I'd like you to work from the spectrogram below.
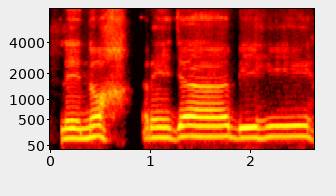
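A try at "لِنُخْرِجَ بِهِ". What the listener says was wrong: Bacanya panjang. Kagok ya. Kalau sampai kan baca gini. Linuh rija. Panjangnya pendek. Linuh rija bihi. Linuh rija bihi. Linuh rija bihi. Jangan linuh rija. Jangan. Nggak ada madnya. Nggak ada bacaan panjangnya. Ya, yang namanya mad.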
